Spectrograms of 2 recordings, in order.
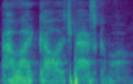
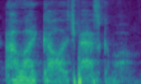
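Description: First: It is spoken in a soft whisper. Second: It is spoken in a soft whisper.

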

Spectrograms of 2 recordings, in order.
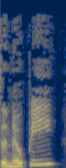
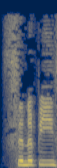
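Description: First: The stress is on the middle syllable. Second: The stress is not on the middle syllable. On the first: "Some put an accent on the middle syllable" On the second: "Sinope sounds more natural to me"

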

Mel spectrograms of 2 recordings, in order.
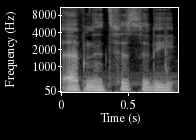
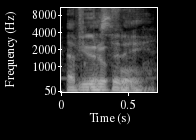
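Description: First: The word has an extra t sound in it. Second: The word has no extra t sound in it. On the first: The speaker calls it wrong. "I said the T" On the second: The speaker calls it right.

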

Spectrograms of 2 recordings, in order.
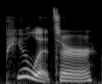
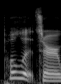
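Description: First: The first syllable has a y-glide, like 'pew'. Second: The first syllable has no y-glide, like 'pull'. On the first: "anglicized to Pulitzer by analogy to other P-U spellings, such as pure" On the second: "the spelling Pulitzer"

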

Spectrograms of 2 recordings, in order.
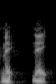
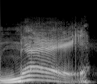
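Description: First: The word is said quickly and timidly. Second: The word is said forcefully with enthusiasm. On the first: The voter is afraid to oppose. "Just very quick" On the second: The voter strongly opposes. "Like if you're really into it, you go"

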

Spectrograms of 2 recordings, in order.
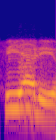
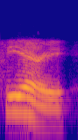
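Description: First: The name sounds like 'fee Eddie'. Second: The name does not sound like 'fee Eddie'. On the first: The speaker calls it right. "He always explains it as it's Fieri. Like, hey, don't forget you have to pay that fee, Eddie" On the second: The speaker calls it wrong. "it's not Fieri"

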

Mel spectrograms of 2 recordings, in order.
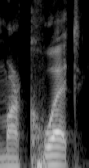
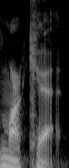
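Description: First: The 'qu' is said with a 'kw' sound. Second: The 'qu' is said with a plain 'k' sound. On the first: The speaker calls it wrong. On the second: The speaker calls it right.

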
